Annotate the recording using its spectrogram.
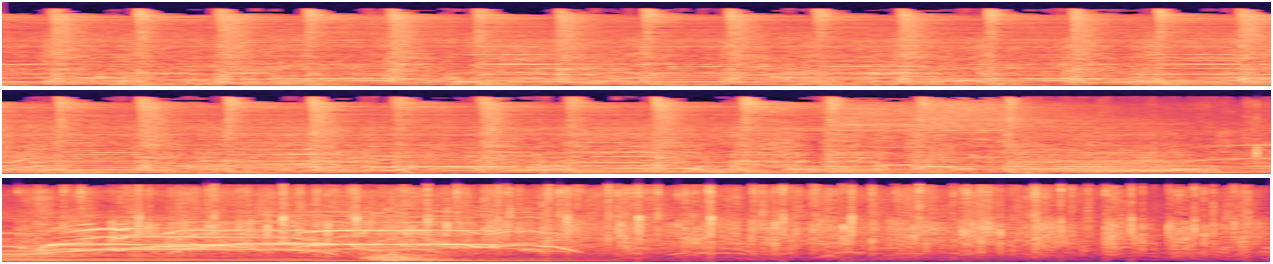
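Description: Live rock band playing: electric guitar, bass guitar and drums over a steady beat. About twelve seconds in the drums stop and the electric guitar ends the song with a run of bent notes that slide up and down over a held low note, then applause follows near the end.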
